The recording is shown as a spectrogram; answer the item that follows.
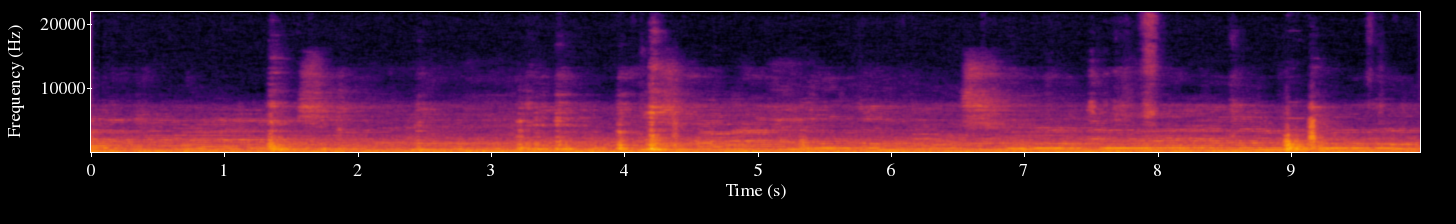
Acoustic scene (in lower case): restaurant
